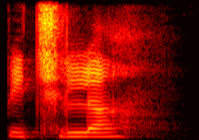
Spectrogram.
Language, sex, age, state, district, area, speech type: Urdu, female, 45-60, Uttar Pradesh, Lucknow, urban, read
